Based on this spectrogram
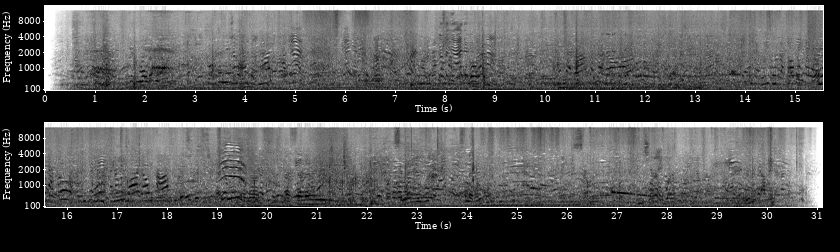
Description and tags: Recording made in a farmer's market near the town of Penebel, Bali.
